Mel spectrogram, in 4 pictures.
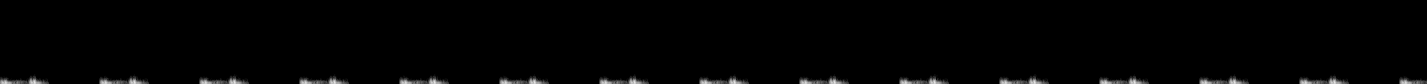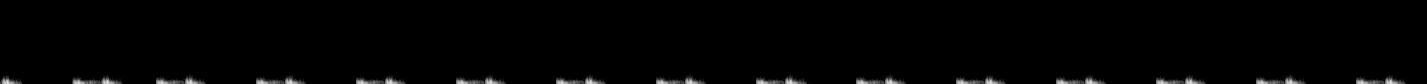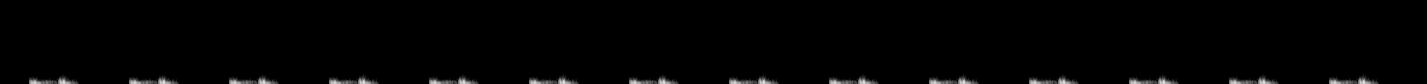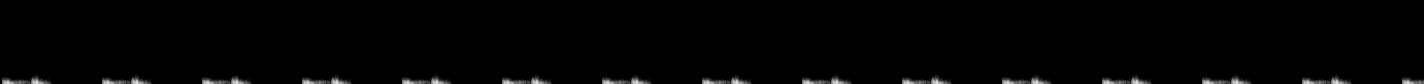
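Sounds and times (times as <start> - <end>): heartbeat double thump: 29.8 - 30.2, 31.8 - 32.2, 32.8 - 33.2, 33.8 - 34.2, 34.8 - 35.2, 35.8 - 36.2, 36.8 - 37.2, 37.8 - 38.2, 38.8 - 39.2, 39.8 - 40.2, 40.8 - 41.2, 41.8 - 42.2, 42.8 - 43.2, 43.8 - 44.2, 44.8 - 45.2, 45.8 - 46.2, 46.8 - 47.2, 47.8 - 48.2, 48.8 - 49.2, 49.8 - 50.2, 50.8 - 51.2, 51.8 - 52.2, 52.8 - 53.2, 53.8 - 54.2, 54.8 - 55.2, 55.8 - 56.2.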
